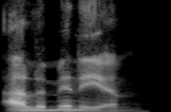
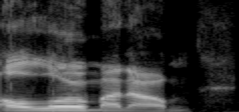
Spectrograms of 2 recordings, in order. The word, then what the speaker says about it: aluminium: because we mentioned uh aluminium as is the correct way to pronounce it not aluminum uh he's now asking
